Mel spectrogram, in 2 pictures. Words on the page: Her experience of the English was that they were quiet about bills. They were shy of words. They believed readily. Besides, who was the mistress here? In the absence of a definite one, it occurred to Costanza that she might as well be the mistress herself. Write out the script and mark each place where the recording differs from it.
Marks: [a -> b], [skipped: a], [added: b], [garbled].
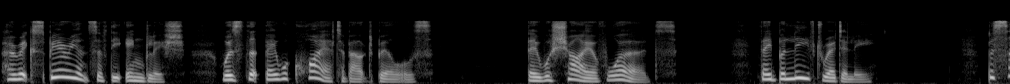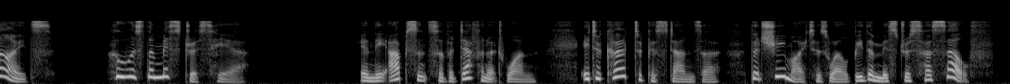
Her experience of the English was that they were quiet about bills. They were shy of words. They believed readily. Besides, who was the mistress here? In the absence of a definite one, it occurred to Costanza that she might as well be the mistress herself.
